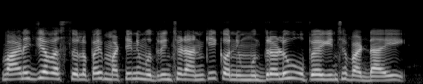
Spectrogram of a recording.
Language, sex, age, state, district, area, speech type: Telugu, female, 18-30, Telangana, Vikarabad, rural, read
